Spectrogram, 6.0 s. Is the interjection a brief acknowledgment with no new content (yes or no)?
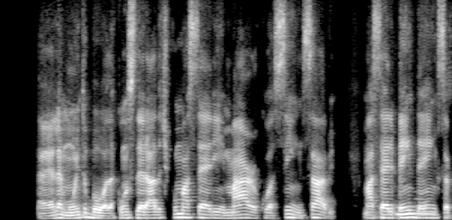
yes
